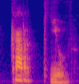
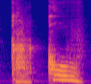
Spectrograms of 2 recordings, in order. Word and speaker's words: Kharkiv: I'm saying Kharkiv, as the Ukrainians say, and Kharkov, as the Russians say it.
